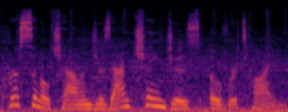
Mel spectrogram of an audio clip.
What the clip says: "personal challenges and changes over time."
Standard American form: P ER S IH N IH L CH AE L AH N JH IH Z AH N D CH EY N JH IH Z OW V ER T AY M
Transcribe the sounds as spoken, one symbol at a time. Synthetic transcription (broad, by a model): P ER S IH N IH L CH AE L AH N JH IH Z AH N CH EY N JH IH Z OW V ER T AY M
